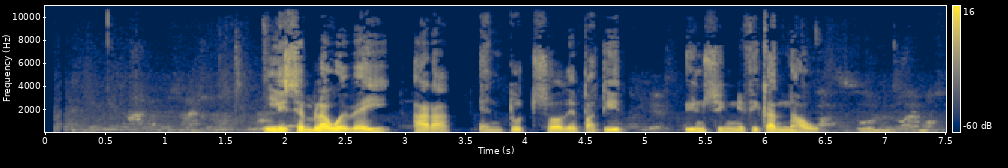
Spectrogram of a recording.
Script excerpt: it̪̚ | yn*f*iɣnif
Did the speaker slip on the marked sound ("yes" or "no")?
yes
